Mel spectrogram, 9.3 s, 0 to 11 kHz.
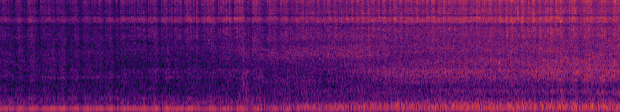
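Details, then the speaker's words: Ford Mustang Bullitt V8 idling during a data log, after overdue spark plug replacement: deep even burble with no misses, ticks or knocks, much healthier than with the old plugs; normal idle. "so basically the car sounds much better than it did with the old spark plugs so definitely sounds much much healthier"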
